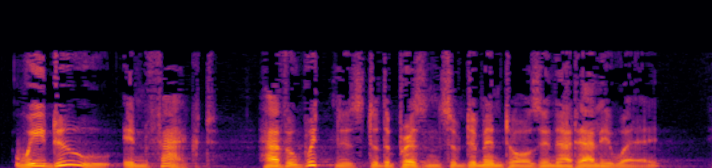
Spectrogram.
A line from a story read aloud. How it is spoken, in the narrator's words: he said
